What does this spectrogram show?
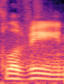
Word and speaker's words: LaVine: you I've called you LaVine before but it's LaVine and it's spelled correctly and sometimes you got to get it through your head that that's the way it needs to be uh spelled and pronounced so I will do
